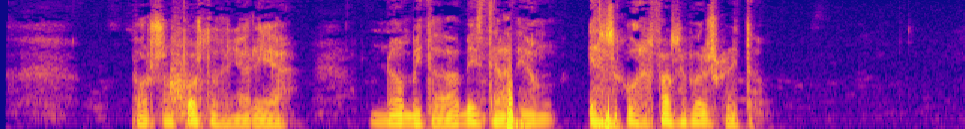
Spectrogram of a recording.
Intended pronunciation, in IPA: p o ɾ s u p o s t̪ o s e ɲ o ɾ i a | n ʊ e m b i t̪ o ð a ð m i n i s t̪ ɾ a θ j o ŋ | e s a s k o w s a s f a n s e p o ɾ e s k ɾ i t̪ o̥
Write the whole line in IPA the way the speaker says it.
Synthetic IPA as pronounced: p o ɾ s u p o s t̪ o s e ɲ o ɾ i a | n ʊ a m b i t̪ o ð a ð m i n i s t̪ ɾ a θ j o ŋ | e s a s k o w s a s f a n s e p o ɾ e s k ɾ i t̪ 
